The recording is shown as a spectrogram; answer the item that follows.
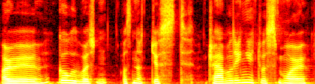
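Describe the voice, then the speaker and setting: Soft-toned Swedish woman speaking haltingly. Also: medium pitch, fairly even intonation, smooth. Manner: hesitant, halting with repeated words. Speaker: guest. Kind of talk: casual interview answers.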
